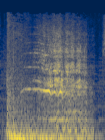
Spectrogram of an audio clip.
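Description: A horse neighing once, loudly, for about a second and a half.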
